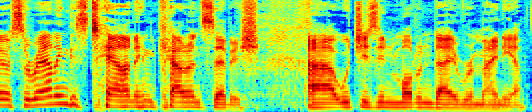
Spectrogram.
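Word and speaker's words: Caransebeș: And they set up camp surrounding the town of Karansebeş. Ooh, I've said that correctly. – Yeah? – Yeah, I checked it. I checked it on the article.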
